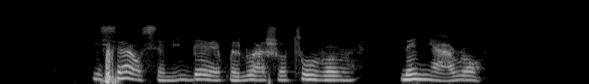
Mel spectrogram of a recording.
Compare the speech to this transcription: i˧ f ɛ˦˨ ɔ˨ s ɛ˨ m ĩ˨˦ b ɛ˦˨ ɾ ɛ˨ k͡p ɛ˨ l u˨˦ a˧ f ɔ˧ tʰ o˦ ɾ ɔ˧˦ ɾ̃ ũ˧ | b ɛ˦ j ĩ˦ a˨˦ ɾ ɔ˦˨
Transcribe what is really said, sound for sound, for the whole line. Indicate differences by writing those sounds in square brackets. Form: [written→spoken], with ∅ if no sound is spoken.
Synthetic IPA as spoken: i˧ [f→ʃ] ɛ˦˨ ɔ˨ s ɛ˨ m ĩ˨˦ b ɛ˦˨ ɾ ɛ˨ k͡p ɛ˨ l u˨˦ a˧ [f→ʃ] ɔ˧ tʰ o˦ ɾ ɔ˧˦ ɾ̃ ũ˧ | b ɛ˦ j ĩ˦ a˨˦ ɾ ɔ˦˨

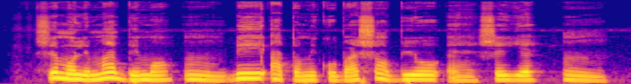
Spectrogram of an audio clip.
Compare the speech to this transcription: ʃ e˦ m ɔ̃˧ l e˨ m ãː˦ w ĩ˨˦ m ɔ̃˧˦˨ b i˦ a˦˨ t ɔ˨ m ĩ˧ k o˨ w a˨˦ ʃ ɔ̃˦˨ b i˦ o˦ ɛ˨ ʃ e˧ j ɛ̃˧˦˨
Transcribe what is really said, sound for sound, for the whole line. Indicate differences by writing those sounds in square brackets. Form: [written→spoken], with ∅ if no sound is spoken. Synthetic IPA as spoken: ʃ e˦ m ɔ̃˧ l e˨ m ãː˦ [w→b] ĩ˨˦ m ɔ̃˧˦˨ b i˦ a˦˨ t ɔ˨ m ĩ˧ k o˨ [w→b] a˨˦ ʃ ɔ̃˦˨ b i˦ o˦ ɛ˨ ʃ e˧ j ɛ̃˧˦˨

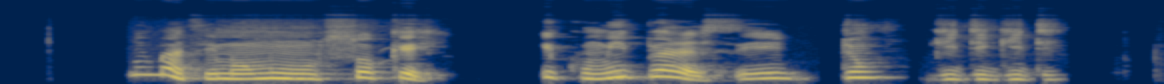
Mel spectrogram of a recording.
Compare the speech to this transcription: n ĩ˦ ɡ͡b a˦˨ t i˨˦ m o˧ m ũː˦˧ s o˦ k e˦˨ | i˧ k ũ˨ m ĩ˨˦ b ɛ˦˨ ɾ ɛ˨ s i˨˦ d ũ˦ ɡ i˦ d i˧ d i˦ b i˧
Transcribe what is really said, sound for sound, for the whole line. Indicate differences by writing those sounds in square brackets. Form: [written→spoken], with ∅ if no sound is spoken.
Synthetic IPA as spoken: n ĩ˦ ɡ͡b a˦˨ t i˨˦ m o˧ m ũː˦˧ s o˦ k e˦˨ | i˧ k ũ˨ m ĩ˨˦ b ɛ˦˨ ɾ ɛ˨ s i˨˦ d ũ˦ ɡ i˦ d i˧ [d→ɡ] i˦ [b→d] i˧

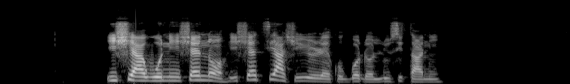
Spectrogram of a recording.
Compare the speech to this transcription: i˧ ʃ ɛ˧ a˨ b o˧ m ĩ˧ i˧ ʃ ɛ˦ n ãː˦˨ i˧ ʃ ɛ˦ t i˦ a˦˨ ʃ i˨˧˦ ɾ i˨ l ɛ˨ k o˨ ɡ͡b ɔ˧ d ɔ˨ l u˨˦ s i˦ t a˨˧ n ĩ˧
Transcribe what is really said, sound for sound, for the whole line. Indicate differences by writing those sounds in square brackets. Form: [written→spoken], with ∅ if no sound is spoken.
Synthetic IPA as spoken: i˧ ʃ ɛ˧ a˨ [b→w] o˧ [m→n] ĩ˧ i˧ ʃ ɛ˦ n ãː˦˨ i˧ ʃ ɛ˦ t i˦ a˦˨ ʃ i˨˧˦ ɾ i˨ [l→ɾ] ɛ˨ k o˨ ɡ͡b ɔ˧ d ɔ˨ l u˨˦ s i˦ t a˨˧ n ĩ˧

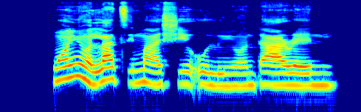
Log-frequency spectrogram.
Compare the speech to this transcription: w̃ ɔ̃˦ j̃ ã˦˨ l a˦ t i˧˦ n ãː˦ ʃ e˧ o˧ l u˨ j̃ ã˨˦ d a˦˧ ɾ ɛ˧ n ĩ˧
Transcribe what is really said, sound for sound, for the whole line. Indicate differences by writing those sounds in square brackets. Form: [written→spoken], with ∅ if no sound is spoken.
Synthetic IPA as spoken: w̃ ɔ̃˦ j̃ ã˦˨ l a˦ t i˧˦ [n→m] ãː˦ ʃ e˧ o˧ l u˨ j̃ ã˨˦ d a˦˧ ɾ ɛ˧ n ĩ˧

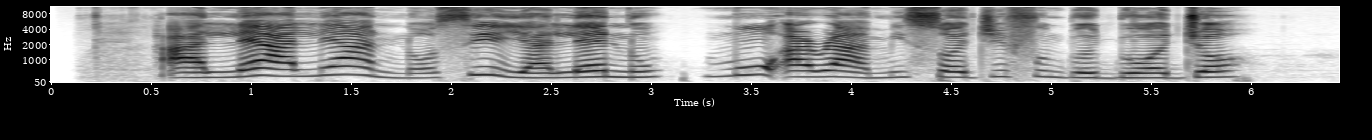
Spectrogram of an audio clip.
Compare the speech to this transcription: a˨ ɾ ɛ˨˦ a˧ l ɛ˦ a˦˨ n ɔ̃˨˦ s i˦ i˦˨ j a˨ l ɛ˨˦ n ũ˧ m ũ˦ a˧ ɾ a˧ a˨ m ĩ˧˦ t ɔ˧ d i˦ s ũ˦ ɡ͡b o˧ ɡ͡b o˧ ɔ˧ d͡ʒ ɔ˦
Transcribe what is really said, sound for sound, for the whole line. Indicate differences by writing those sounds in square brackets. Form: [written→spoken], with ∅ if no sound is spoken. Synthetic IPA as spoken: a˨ [ɾ→l] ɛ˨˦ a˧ l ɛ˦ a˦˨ n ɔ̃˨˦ s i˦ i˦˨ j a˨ l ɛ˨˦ n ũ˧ m ũ˦ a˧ ɾ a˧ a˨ m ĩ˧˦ [t→s] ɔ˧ [d→d͡ʒ] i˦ [s→f] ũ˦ ɡ͡b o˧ ɡ͡b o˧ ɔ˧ d͡ʒ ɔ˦

